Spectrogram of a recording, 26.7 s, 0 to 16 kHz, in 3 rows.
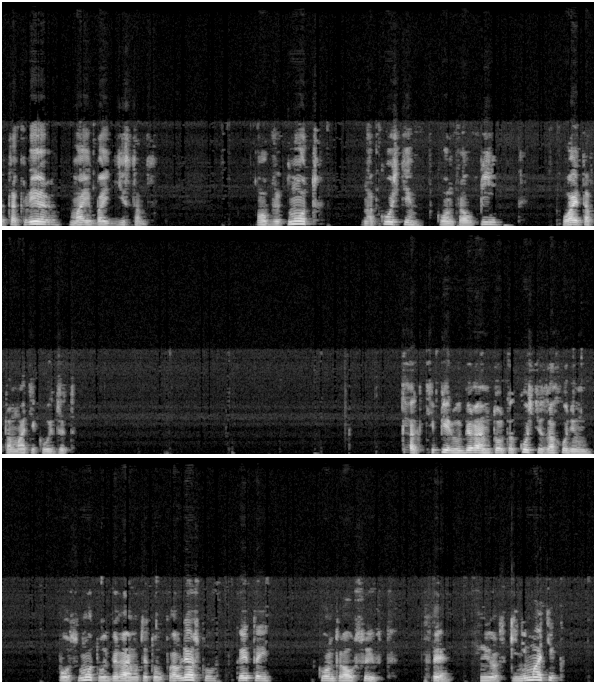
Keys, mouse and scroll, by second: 3.5 click, 5.7 shift+click, 6.9 ctrl+p, 11.8-12.7 shift+middle drag, 13.9-14.8 middle drag, 17.7-18.8 drag, 19.4-20.4 middle drag, 24.2 ctrl+shift+c.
